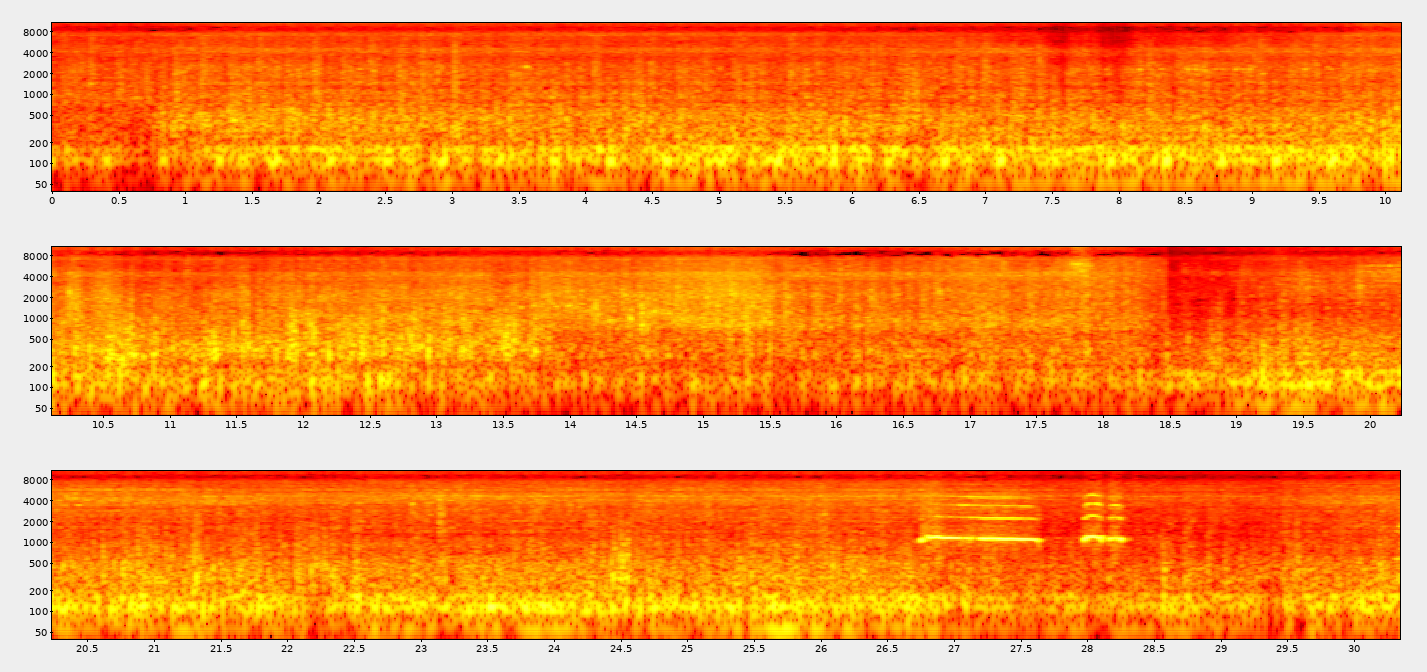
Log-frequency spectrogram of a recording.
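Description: Metre-gauge Haine-Saint-Pierre steam locomotive running along the line, heard from its cab: a steady running rumble with steam hiss and wheels on the rails. Near the end the steam whistle sounds twice, a blast of about a second followed by a short one.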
